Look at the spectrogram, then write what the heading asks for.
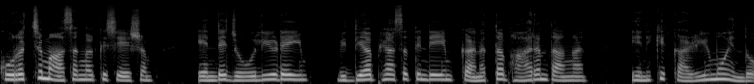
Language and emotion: Malayalam, fearful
